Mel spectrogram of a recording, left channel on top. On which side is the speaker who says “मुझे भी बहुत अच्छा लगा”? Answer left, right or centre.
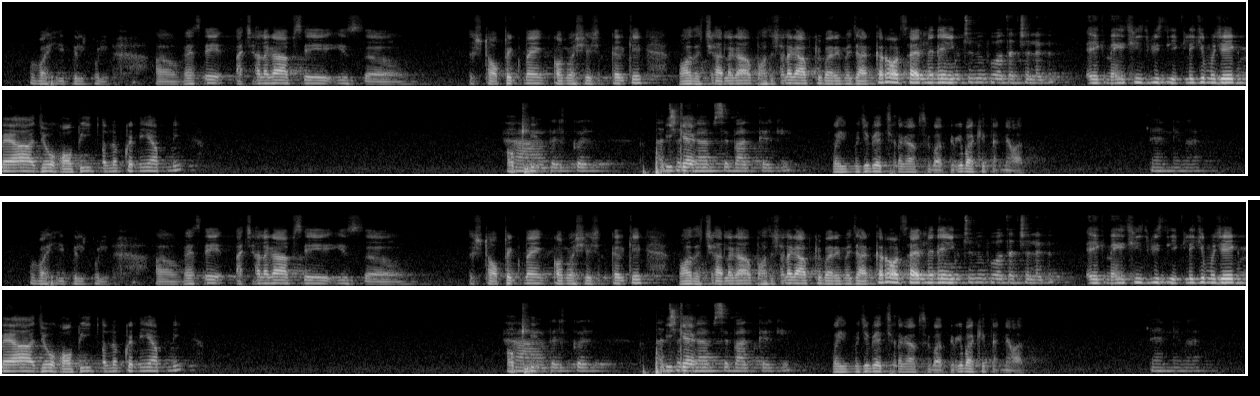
Centre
